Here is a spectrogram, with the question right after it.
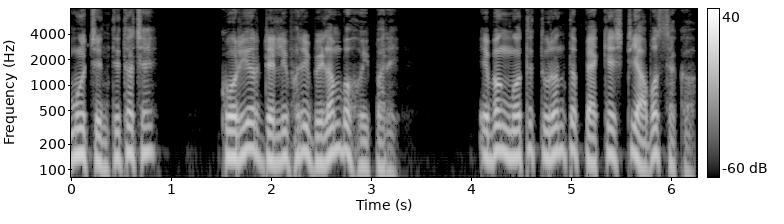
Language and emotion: Odia, fearful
